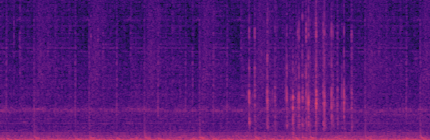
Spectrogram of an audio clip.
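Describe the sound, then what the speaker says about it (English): Quiet, steady typing on a computer keyboard, with a quicker burst of keystrokes near the end. "Whoops, I am typing..."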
